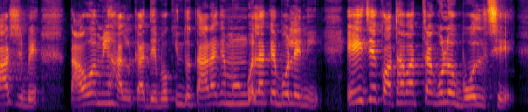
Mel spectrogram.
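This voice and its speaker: An animated tone from a woman, her pitch varying in an ordinary way. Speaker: video blogger. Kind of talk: heated rant to viewers.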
